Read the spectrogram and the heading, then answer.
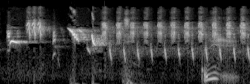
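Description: A small bird, a sparrow, chirps rapidly and continuously, with bright, high, repeated tweets in a quick rhythm, clear, with no talking.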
